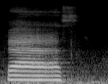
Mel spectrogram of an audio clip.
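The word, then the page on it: gaz: San Lucas Quiaviní Zapotec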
